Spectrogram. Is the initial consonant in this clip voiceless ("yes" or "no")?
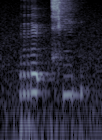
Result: no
